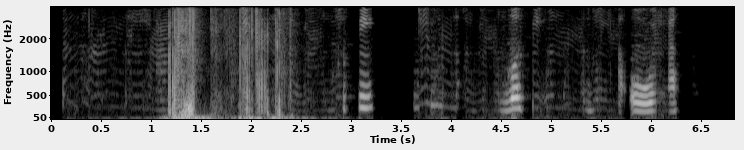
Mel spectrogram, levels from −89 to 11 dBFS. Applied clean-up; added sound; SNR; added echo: neural separator model SepFormer WHAM!.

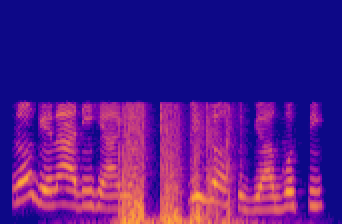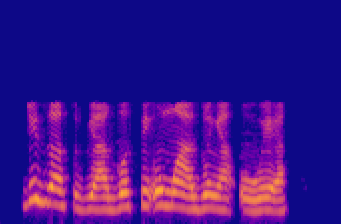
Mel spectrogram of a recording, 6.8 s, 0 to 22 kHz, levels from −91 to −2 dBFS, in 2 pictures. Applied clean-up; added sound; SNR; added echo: none; Tearing; 2 dB; none.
